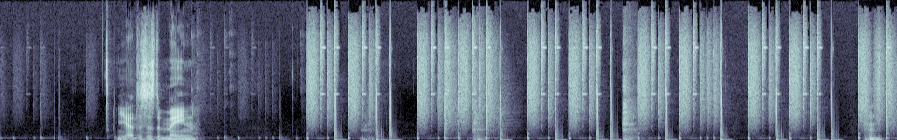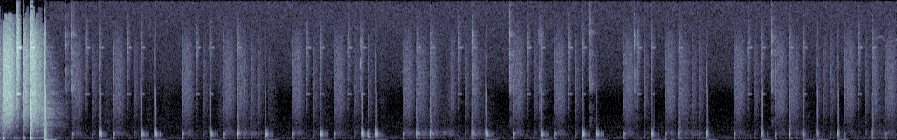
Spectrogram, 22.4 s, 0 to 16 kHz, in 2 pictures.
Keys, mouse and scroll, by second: 2.2 click, 2.6 click, 3.5 click, 4.2 click, 5.0 click, 11.8 click, 16.9-17.6 drag, 17.7-18.6 drag, 18.9-20.8 drag.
